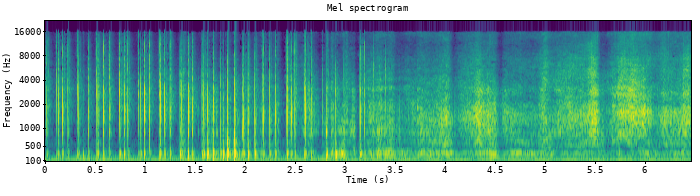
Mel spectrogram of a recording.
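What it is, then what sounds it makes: Paperback book cover scratched. Long nails and fingertips scratch and rub across the matte card cover of a paperback book lying flat. Around twenty quick, crisp scratching strokes come first, then the sound eases into a softer, continuous rubbing over the cover.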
